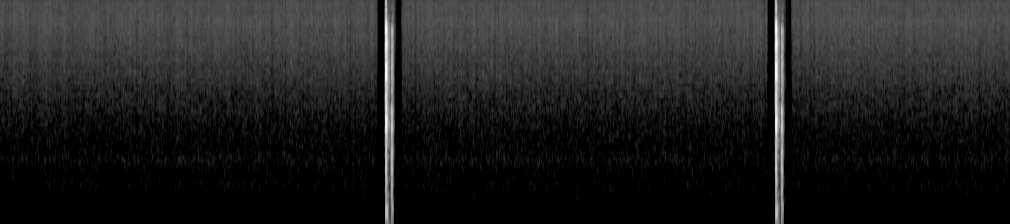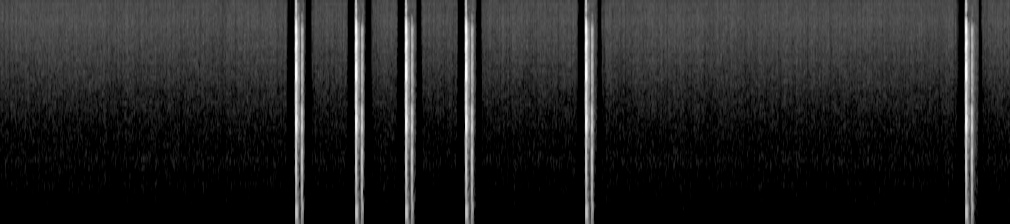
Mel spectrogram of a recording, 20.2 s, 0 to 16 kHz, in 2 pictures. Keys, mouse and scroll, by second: 0.0-2.3 typing, 7.0 alt+scroll up 1, 7.5 space, 8.0 space, 15.5-17.1 drag, 19.2 alt+scroll down 1, 19.5 space.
